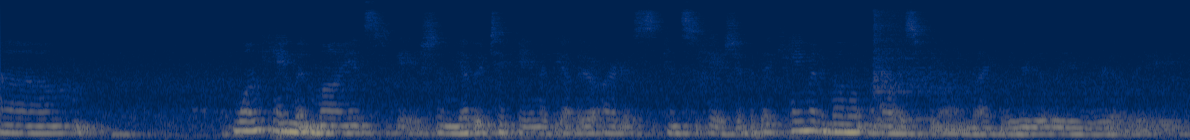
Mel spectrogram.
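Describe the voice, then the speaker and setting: Over noticeable background noise and audible room echo, a woman with an American accent speaks at a moderate pace, fairly low in pitch with ordinary pitch variation. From US Northeast, Philadelphia. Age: 70s. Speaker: artist and art educator. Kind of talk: panel discussion. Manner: halting, with many fillers and repetitions.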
